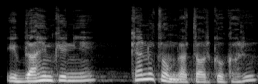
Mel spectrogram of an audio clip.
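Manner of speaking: ordinary delivery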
